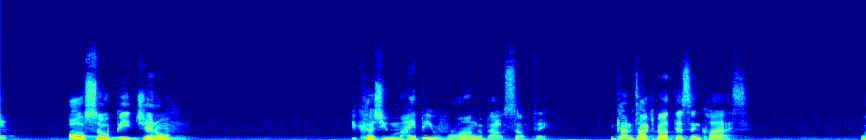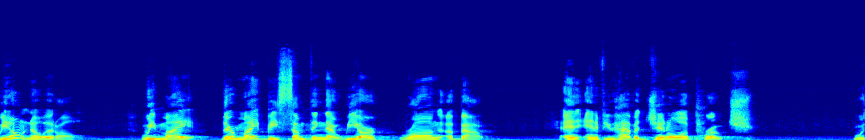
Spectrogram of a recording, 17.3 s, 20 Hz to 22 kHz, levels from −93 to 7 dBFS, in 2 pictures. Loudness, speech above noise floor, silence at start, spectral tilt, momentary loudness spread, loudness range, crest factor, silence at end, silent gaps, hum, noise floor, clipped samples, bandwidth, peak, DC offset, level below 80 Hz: -33 LUFS; 36 dB; 0 s; -5 dB/octave; 15 LU; 9 LU; 20 dB; 0 s; none; 60 Hz at -60 dBFS; -68 dBFS; under 0.1%; 13.5 kHz; -14 dBFS; under 0.1%; -64 dBFS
